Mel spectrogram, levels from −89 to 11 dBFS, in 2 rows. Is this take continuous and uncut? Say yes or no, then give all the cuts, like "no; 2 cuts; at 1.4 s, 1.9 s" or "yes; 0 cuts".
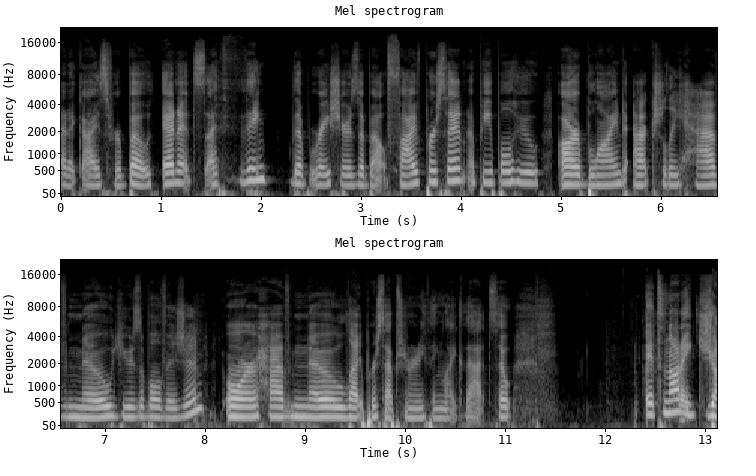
no; 3 cuts; at 1.0 s, 4.9 s, 8.1 s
